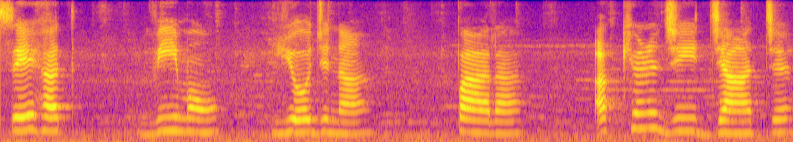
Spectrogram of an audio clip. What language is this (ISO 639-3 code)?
snd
